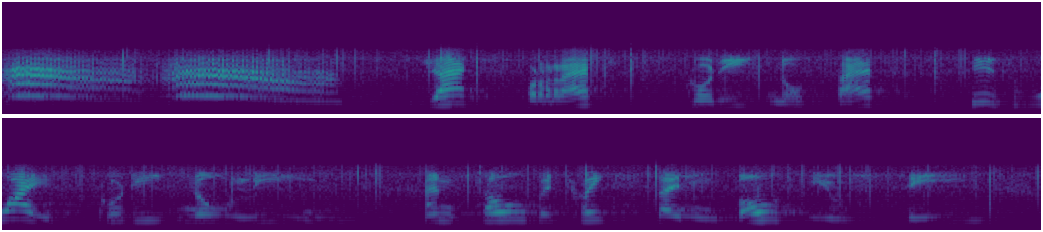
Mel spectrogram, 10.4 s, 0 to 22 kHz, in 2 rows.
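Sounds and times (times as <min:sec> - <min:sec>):
crow cawing: 0:00.0 - 0:01.8
speech: 0:02.2 - 0:10.3.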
